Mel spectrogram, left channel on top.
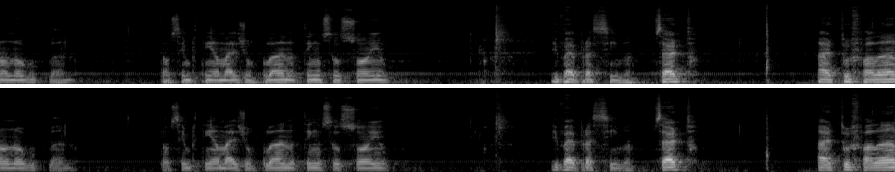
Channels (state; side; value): normal; both; correlation 0.43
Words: um novo plano. Então sempre tenha mais de um plano, tenha o seu sonho e vai pra cima, certo? Arthur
